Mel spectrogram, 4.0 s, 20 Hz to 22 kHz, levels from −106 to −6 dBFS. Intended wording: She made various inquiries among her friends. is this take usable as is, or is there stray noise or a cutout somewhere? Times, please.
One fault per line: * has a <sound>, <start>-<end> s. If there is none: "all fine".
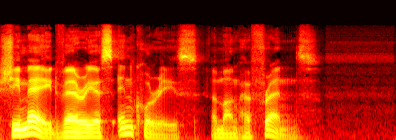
all fine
